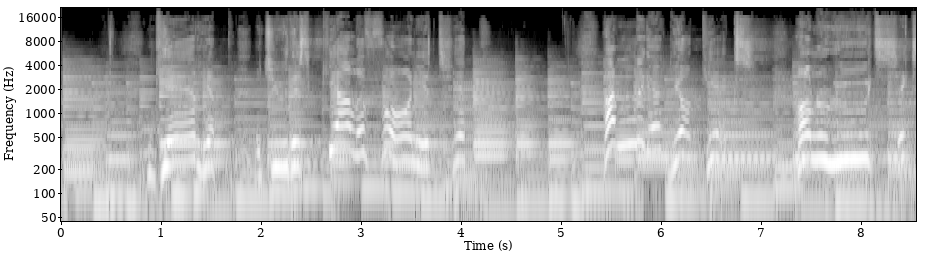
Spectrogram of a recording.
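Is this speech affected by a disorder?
No.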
